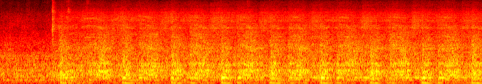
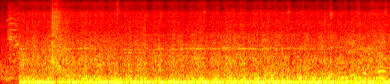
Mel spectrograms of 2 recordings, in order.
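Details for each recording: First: Integra after sitting about three months, right-hand-drive conversion and rewiring: starter churns at a steady two beats a second for several seconds before catching; long crank, owner suspects a weak fuel pump. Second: Integra idling after being reassembled with the exhaust previously straight-piped off the headers: steady even idle with a smooth low burble, no rasp or blat; normal idle, much quieter than before.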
